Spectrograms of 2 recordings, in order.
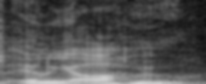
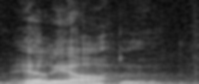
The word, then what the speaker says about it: Eliyahu: They call him in Hebrew, they don't pronounce, we pronounce it in English, Elijah. In Hebrew, they speak of Elijah as Eliyahu, Eliyahu.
